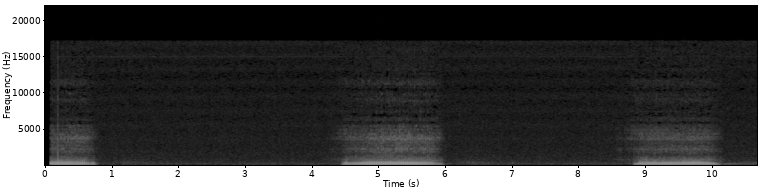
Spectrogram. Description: My husband wakes me up with his snoring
